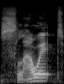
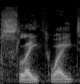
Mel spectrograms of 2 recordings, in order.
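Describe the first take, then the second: First: The name sounds like two short syllables, 'slow-ett'. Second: The name sounds like 'slaith-wait', with full syllables.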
